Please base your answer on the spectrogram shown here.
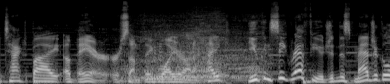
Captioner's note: bear growling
